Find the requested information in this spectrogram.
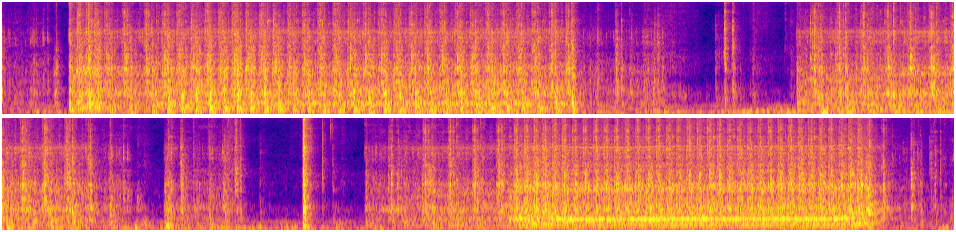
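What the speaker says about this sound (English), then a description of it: "Go ahead and top stitch so that the outside looks really nice and pretty and professional." A sewing machine top stitches a fabric wallet in long, steady runs of rapid mechanical whirring, stopping and starting between bursts with brief pauses and a single sharp click, close and loud.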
